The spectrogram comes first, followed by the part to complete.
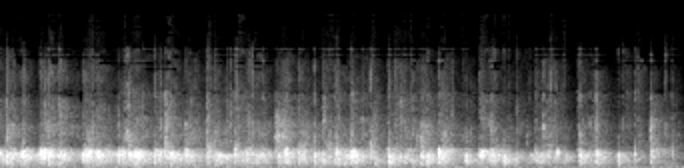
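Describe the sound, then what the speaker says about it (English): A crowd claps for the finalists at a live event, close and loud, with sustained overlapping applause that pulses slightly and stays steady throughout. "Round of applause for the finalists."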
